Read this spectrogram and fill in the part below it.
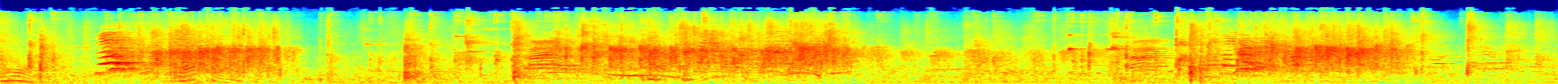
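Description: A crowd cheers and claps in bursts inside a large echoing hall.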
